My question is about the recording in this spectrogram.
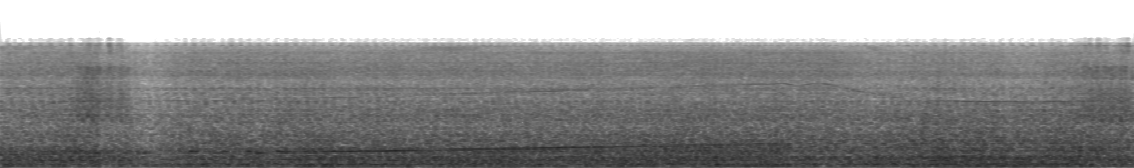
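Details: Manual-transmission petrol car on test drive, microphone in engine bay: engine pulls up through the revs with light, uneven knocking rattle when accelerating; suspected fuel knock, not confirmed.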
